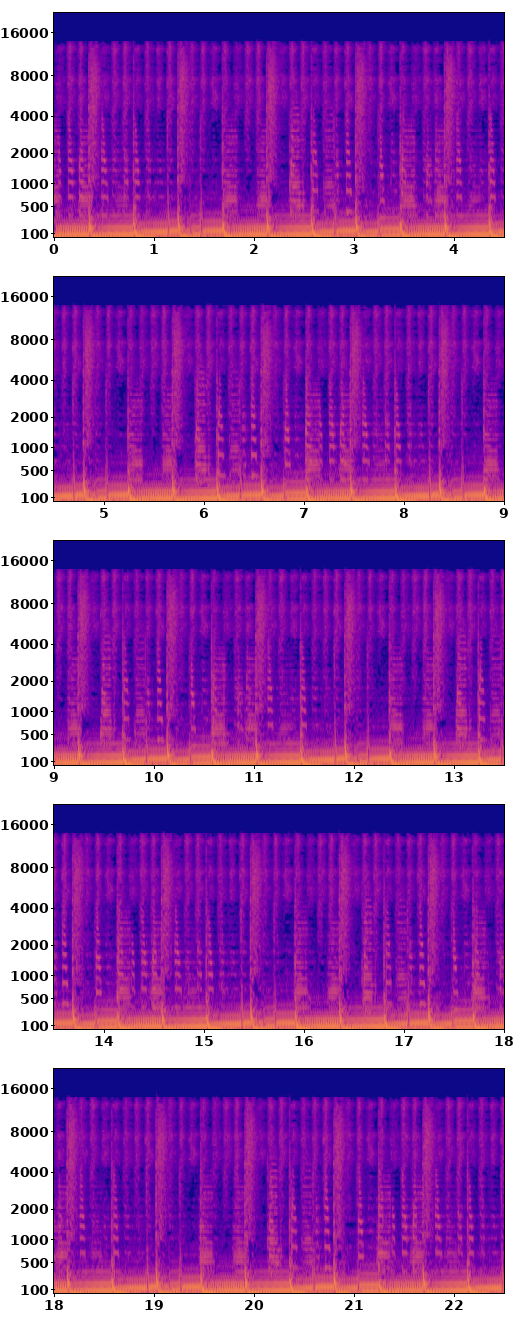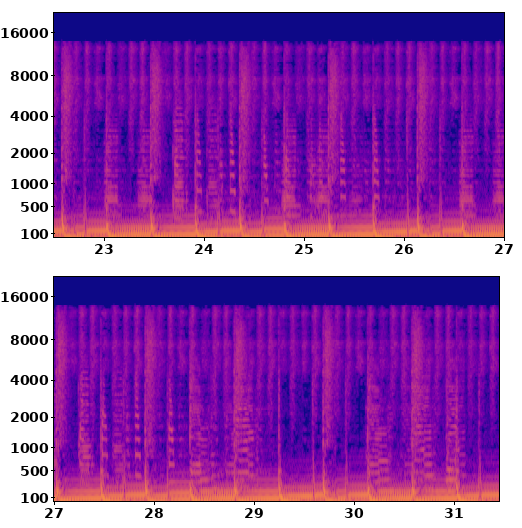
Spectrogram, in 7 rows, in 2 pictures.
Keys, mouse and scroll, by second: 0.5 click, 2.6 click, 7.0 5, 7.7 0, 8.4 click, 9.9 click, 16.7 click, 19.0 click, 20.5 click, 22.5 2, 23.0 Return, 26.6 click, 27.9 click, 28.9 click, 29.8 click, 30.7 click.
